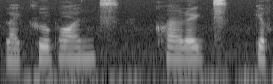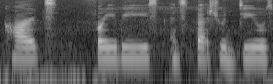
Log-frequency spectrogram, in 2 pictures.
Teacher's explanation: her voice is so flat when she lists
